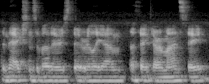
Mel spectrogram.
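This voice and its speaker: A man's fairly low, somewhat breathy voice with a Southern US accent. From US South. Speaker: Buddhist student. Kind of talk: personal sharing. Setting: video call.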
